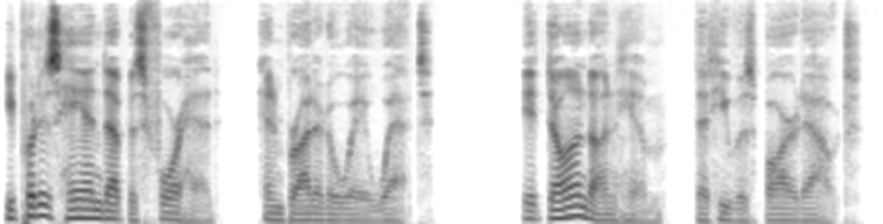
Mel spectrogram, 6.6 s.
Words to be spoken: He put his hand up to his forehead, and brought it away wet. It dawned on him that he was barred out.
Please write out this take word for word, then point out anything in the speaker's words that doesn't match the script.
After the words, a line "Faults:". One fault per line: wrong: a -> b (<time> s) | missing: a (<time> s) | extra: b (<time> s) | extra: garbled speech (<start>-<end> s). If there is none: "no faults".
He put his hand up his forehead, and brought it away wet. It dawned on him that he was barred out.
Faults:
missing: to (1.0 s)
